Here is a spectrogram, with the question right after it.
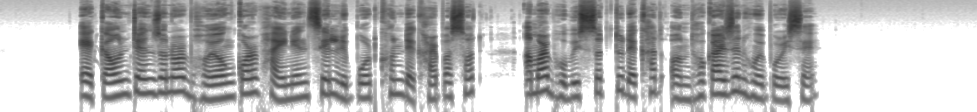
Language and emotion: Assamese, sad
